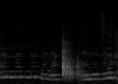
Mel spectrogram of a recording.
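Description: A man speaking French, one drawn-out line of speech.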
